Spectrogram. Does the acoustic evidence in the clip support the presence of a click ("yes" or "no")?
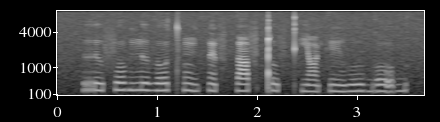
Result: yes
